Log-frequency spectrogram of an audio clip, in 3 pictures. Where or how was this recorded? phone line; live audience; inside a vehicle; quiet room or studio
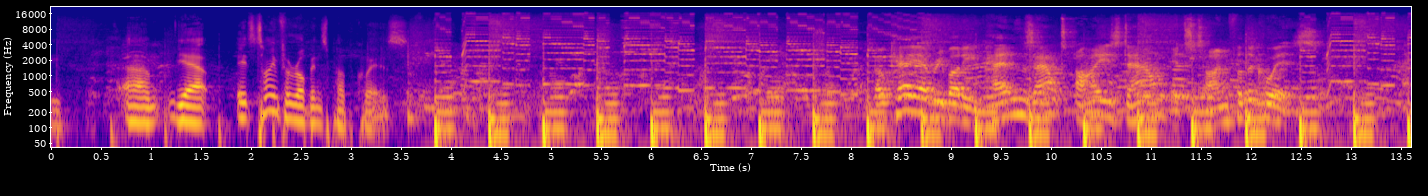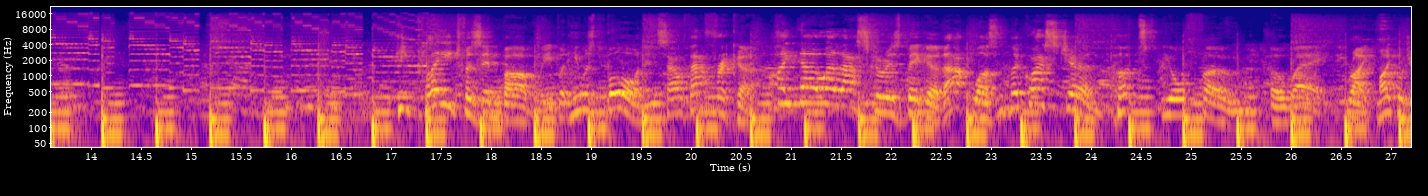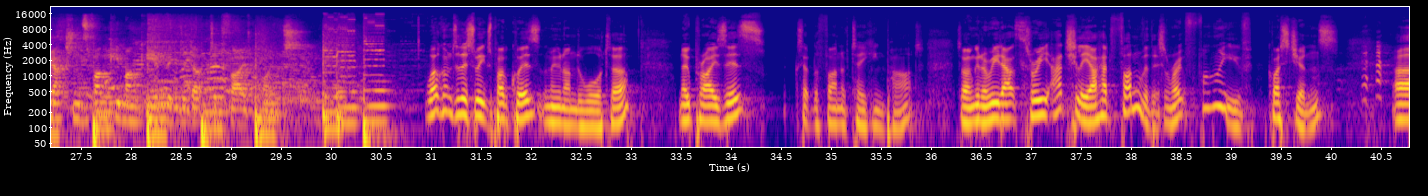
live audience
